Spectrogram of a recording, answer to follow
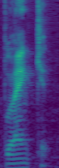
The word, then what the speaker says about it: blanket: blanket, blanket 이렇게 cat이 아니고 kit, blanket 이렇게 발음하시면 되고, 저 담요가 필요해요 라고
